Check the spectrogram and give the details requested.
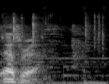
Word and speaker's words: Azarath: Yes, Azarath.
